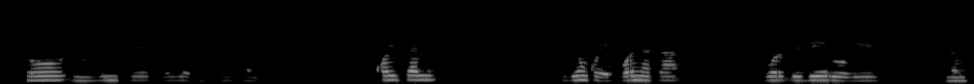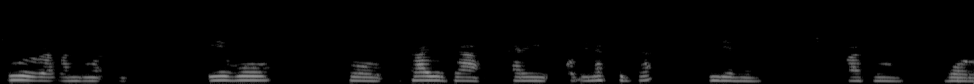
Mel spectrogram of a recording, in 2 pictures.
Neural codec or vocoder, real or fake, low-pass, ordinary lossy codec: none; real; 3.6 kHz; AAC, 24 kbps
